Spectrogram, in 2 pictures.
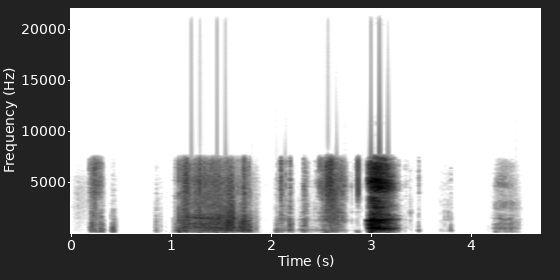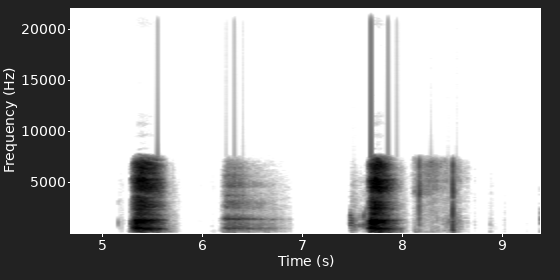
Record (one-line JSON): {"exhalation_length": "9.4 s", "exhalation_amplitude": 24053, "exhalation_signal_mean_std_ratio": 0.22, "survey_phase": "beta (2021-08-13 to 2022-03-07)", "age": "45-64", "gender": "Male", "wearing_mask": "No", "symptom_cough_any": true, "symptom_sore_throat": true, "symptom_fever_high_temperature": true, "symptom_headache": true, "symptom_onset": "3 days", "smoker_status": "Never smoked", "respiratory_condition_asthma": false, "respiratory_condition_other": false, "recruitment_source": "Test and Trace", "submission_delay": "2 days", "covid_test_result": "Positive", "covid_test_method": "ePCR"}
